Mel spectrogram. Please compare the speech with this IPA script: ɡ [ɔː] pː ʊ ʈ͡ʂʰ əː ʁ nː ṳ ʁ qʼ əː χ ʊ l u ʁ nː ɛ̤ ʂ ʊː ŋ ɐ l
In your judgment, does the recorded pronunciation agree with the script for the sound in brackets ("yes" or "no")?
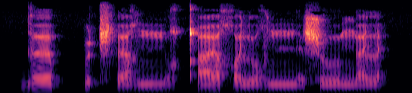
no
